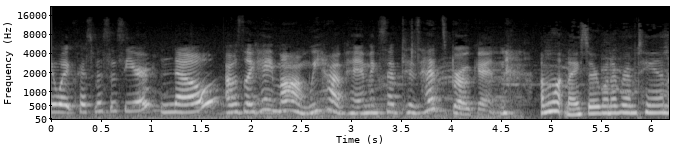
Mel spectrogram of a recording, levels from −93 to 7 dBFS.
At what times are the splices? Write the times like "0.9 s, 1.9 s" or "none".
1.7 s, 4.7 s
